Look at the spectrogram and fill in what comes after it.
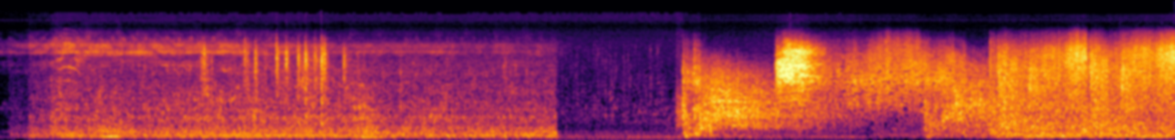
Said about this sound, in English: A rocket explodes in front of Bond's boat, sending birds from a nearby tree flying off into the air.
